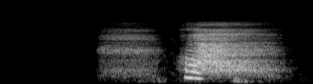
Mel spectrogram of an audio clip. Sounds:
Sigh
